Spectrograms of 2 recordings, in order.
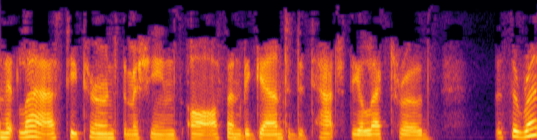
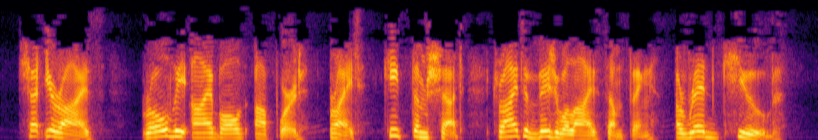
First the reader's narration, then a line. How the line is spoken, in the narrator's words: Haber said sharply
